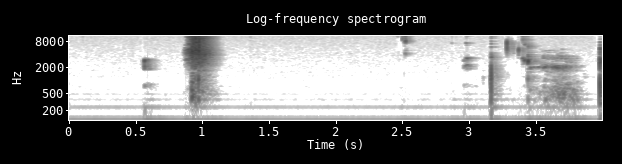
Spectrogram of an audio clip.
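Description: Near silence over a faint steady electrical hum, broken by one short puff of breath or sniff into a close headset microphone about a second in, and a small click with a soft breath just after three seconds.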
